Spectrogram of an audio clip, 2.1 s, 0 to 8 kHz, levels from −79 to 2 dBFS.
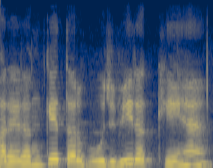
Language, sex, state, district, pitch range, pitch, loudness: Hindi, female, Uttar Pradesh, Shamli, 200-220 Hz, 210 Hz, -15 LUFS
